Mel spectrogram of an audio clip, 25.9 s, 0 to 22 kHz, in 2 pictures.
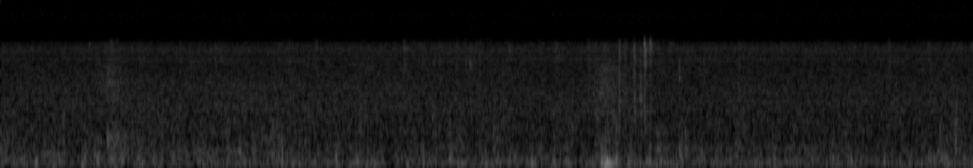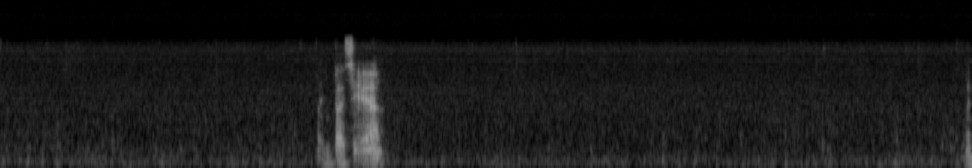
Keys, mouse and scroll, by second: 0.3-6.5 drag, 7.2 click, 7.8-8.7 typing, 10.9 click, 12.5 click, 12.8 typing, 13.4 click, 20.5 click, 24.5 click, 25.5 click.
